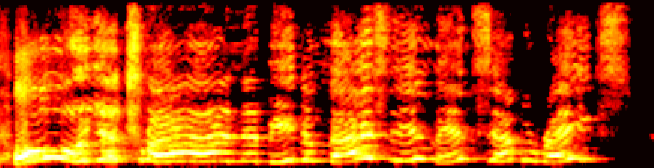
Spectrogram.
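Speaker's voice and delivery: high, loud, slow mock outrage; mocking outraged voice. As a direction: ham up the offended accuser. Mocking voice of other side.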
